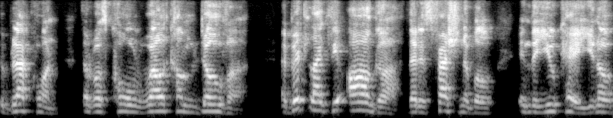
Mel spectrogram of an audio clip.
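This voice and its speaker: A man's high, bright and sharp voice with a Zulu accent, at a moderate pace. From South Africa, Zulu township near Durban. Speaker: percussionist and composer. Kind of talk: casual interview. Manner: halting, many repetitions.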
